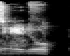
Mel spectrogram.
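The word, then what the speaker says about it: Danuel: It's D-A-N-U-E-L instead of I-E-L. – Yeah. – But I think it's pronounced close Daniel. Enough. If not, it's Daniel with a little pizzazz to it.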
